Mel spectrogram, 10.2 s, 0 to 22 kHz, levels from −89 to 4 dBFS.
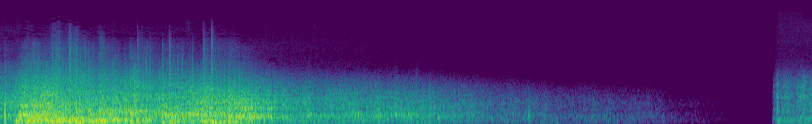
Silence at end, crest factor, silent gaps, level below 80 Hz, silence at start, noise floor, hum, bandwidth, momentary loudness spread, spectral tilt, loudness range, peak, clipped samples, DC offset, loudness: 0 s; 16 dB; none; -22 dBFS; 0 s; -83 dBFS; none; 6.6 kHz; 21 LU; -10 dB/octave; 23 LU; 0 dBFS; under 0.1%; under 0.1%; -13 LUFS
